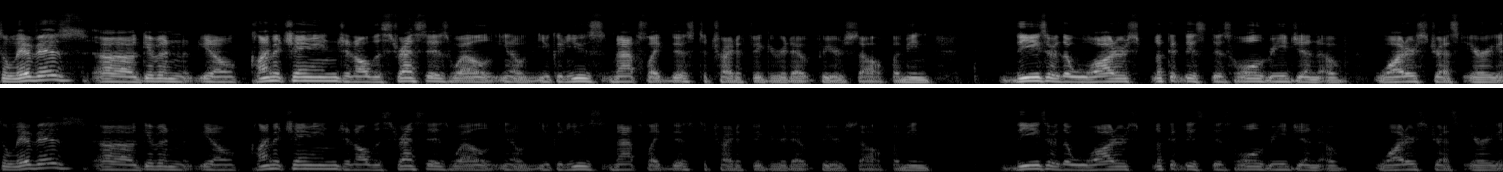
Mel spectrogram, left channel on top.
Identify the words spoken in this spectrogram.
live is, given, climate change and all the stresses, well, you can use maps like this to try to figure it out for yourself. I mean, these are the waters. Look at this whole region of water stressed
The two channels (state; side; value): quieter; right; 16.0 dB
